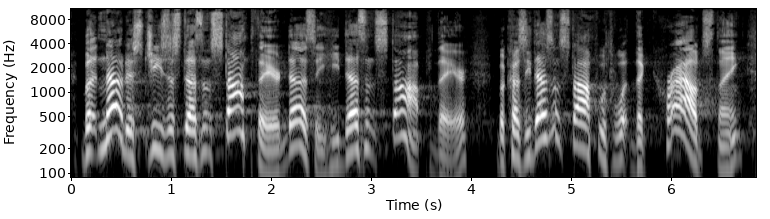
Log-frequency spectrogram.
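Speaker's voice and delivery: ordinary talk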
